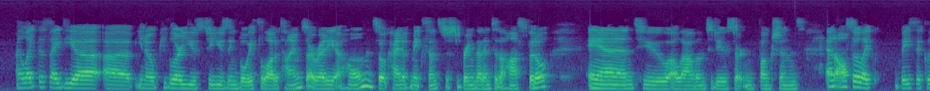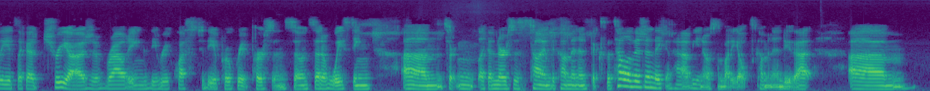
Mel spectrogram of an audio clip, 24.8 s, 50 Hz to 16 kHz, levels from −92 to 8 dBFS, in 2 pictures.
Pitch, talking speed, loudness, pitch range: 155 Hz, 215 wpm, -22 LUFS, 145-170 Hz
